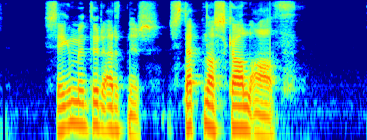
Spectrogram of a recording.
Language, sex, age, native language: Icelandic, male, 16, Icelandic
